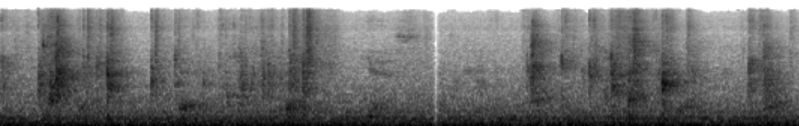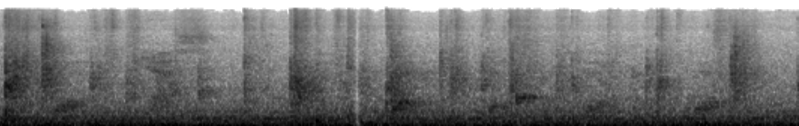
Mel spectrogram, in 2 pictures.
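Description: A dog's feet tapping and padding irregularly as it steps slowly through PVC cavaletti poles on foam mats. A steady low hum runs underneath.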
